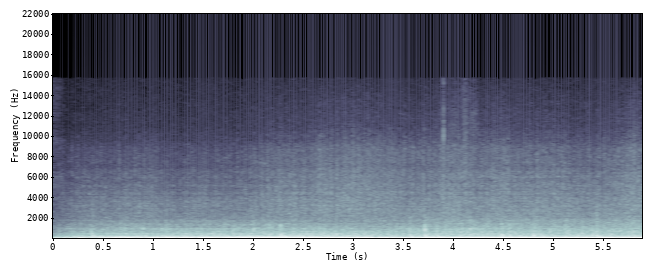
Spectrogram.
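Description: BMW M850i's 4.4-litre twin-turbo V8 accelerating hard in sport mode with the top down: loud exhaust under a rush of wind over the open cabin. It gets suddenly louder right at the start and stays loud.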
